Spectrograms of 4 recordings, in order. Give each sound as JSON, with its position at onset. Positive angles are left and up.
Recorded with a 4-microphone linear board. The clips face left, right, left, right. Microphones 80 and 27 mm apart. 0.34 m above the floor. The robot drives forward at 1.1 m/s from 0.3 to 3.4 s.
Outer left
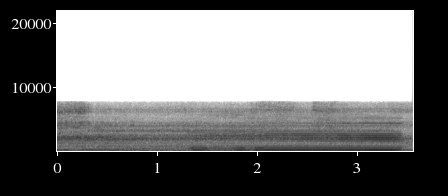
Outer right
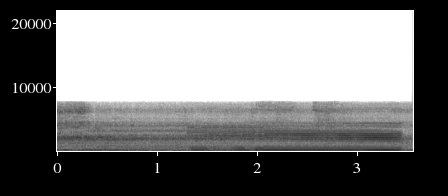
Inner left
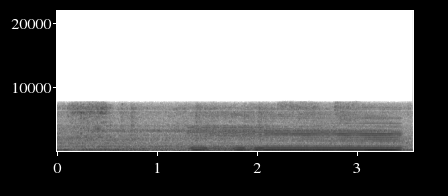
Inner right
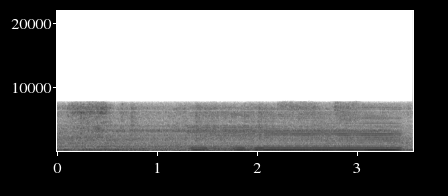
{"t": 1.3, "sound": "a violin", "side_deg": 10}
